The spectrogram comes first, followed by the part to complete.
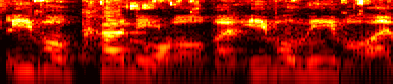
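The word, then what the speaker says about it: Evel Knievel: and evil right so how is it pronounced yeah it's it's Evil Knievel but evil and evil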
